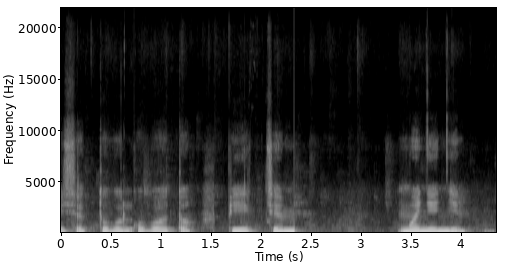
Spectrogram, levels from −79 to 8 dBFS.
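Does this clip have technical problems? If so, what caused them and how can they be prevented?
Yes. Audio missing between chunks at 0.73, 2.33 and 3.13 s: the speech skips forward, losing about a fifth of a second each time with no gap left behind. This is likely a recorder handling audio in one-second chunks and dropping material at each handover. Overlapping or double-buffered chunk handling prevents it.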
